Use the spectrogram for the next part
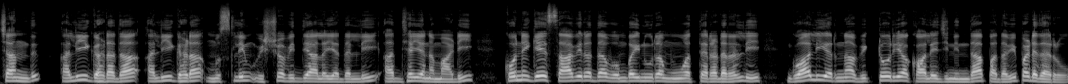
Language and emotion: Kannada, neutral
